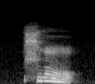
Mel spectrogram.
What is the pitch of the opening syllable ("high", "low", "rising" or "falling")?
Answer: falling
